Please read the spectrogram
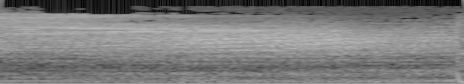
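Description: A whooshing, jet-like sound effect from an FM radio station's promo production: a swelling rush of noise with a slight falling sweep over a fading held synth chord, as received on a car radio.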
